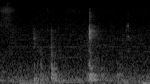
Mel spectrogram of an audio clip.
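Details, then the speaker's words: Refrigerator compressor, new start relay and capacitor fitted, still won't start: sharp occasional clicks of the relay trying to start it, no running hum or vibration, compressor very hot to touch; owner suspects seized piston, compressor likely needs replacing. "usually you can touch the compressor and you can feel it vibrating you can hear it running this one is not vibrating but this one is actually very hot to touch it that's another sign that the compressor may need to be replaced"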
